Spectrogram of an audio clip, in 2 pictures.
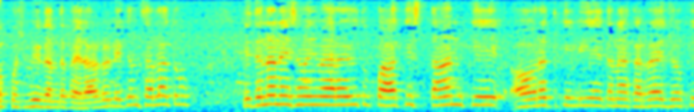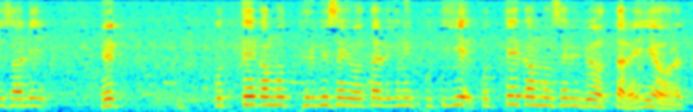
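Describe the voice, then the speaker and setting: A man giving a scornful, heated commentary, now muttering and now bursting out loudly. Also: sits high, a little hiss or hum, low-quality recording. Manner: scornful and heated, rising to loud outbursts. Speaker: online commentator. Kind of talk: ranting video commentary.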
